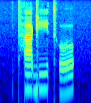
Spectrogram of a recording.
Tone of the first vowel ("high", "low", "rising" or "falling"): high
